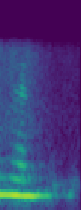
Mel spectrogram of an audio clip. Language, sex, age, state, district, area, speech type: Manipuri, female, 18-30, Manipur, Kakching, rural, conversation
